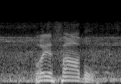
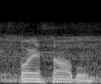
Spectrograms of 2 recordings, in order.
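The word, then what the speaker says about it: Oyarzabal: Oyarzábal. That way, yeah. Oyarzábal.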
